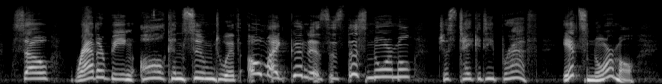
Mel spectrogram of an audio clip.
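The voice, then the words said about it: Chicago accent. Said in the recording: “I love that accent. ... that Chicago accent”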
